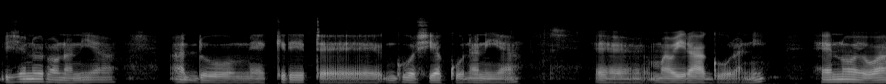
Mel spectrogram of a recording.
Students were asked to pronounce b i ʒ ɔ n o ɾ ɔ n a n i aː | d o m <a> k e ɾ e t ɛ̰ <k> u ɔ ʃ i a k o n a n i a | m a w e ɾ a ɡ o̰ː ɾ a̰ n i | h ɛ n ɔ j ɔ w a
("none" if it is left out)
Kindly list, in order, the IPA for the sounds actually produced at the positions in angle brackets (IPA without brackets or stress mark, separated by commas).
ɛ, ɡ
